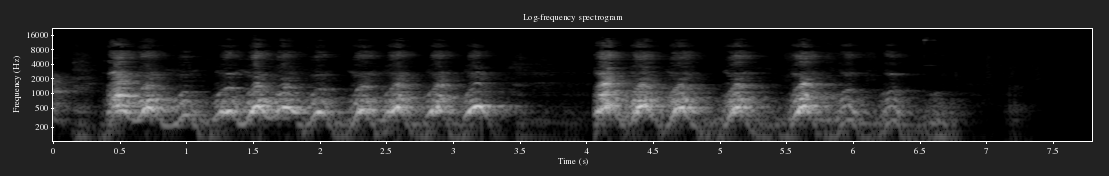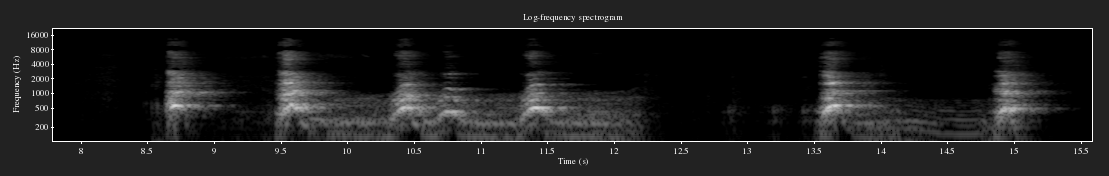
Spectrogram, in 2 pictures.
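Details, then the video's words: Ridgely, a white boxer, and an older black Lab mix quarrel indoors over a coveted window seat. Loud, rough barks come in rapid bursts of several, separated by short pauses, with a final pair of barks after a longer gap. "White Boxer and Black Lab Mix Argue Over Window Seat"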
